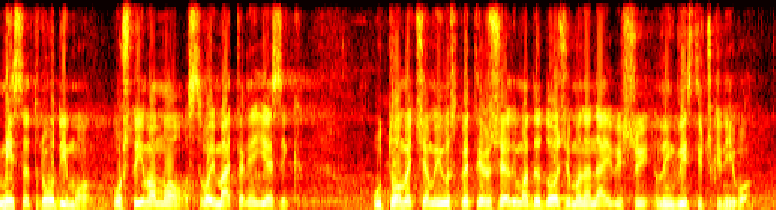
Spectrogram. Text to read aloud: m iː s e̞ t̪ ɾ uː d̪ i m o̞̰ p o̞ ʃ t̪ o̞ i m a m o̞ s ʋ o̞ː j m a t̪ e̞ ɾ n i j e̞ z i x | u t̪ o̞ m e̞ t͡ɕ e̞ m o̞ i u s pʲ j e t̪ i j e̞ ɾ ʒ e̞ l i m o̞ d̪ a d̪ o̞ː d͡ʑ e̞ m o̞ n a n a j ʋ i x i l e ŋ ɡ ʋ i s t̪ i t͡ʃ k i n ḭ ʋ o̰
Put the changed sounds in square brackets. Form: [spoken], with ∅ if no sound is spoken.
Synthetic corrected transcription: m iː s e̞ t̪ ɾ uː d̪ i m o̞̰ p o̞ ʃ t̪ o̞ i m a m o̞ s ʋ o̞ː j m a t̪ e̞ ɾ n i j e̞ z i [k] | u t̪ o̞ m e̞ t͡ɕ e̞ m o̞ i u s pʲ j e t̪ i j e̞ ɾ ʒ e̞ l i m o̞ d̪ a d̪ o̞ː d͡ʑ e̞ m o̞ n a n a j ʋ i [ʃ] i l [i] ŋ ɡ ʋ i s t̪ i t͡ʃ k i n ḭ ʋ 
